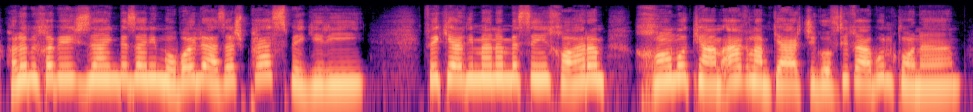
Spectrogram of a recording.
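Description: A woman's voice: mid-range voice, sing-song, no echo, studio quality, voice pushed up, close to an everyday voice. A woman voicing a scornful, tough young woman smoker who talks in blunt, sneering street speech.

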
